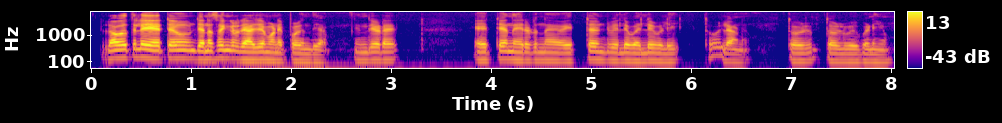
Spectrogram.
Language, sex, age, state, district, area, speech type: Malayalam, female, 18-30, Kerala, Wayanad, rural, spontaneous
